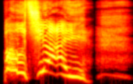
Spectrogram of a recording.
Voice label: battlecry, russian, Survivor Voice Producer

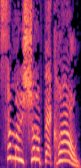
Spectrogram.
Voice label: see clowns, survivor voice; Left 4 Dead 2; producer

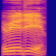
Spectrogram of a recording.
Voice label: Lead On, russian; Gambler

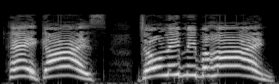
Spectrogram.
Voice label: call for rescue, survivor voice; Left 4 Dead 2; producer

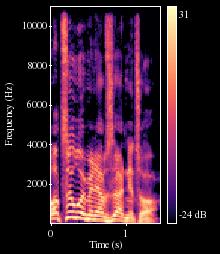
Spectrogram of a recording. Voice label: reaction negative, russian; Gambler

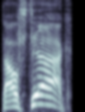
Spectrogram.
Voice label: warn boomer, russian; Voice; Gambler

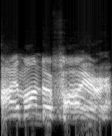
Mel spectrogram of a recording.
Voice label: radio taking fire; player vo gsg9

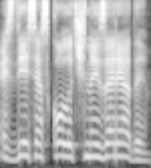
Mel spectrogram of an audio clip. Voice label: explosive ammo, russian, Survivor Voice Producer

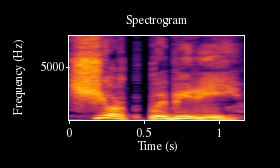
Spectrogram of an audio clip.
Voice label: reaction negative, russian; Gambler

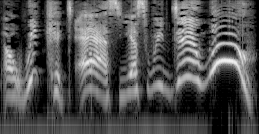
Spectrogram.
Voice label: hurrah, survivor voice; Left 4 Dead 2; producer

